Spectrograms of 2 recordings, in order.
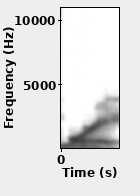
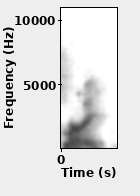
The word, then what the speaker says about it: Moray: And so it looks like it should be moray. And unless you're, you know, the last name that looks like Urquhart is actually pronounced Beckett, you know, it gets just like,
